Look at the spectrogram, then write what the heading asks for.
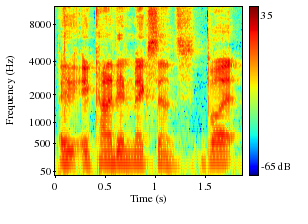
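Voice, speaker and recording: A man hosting a casual film discussion in an excitable, stammering way, often restarting his phrases. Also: fairly high pitch, normal speed. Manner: excitable, stammering with repeated starts. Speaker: host of a film review discussion. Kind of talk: casual chat.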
